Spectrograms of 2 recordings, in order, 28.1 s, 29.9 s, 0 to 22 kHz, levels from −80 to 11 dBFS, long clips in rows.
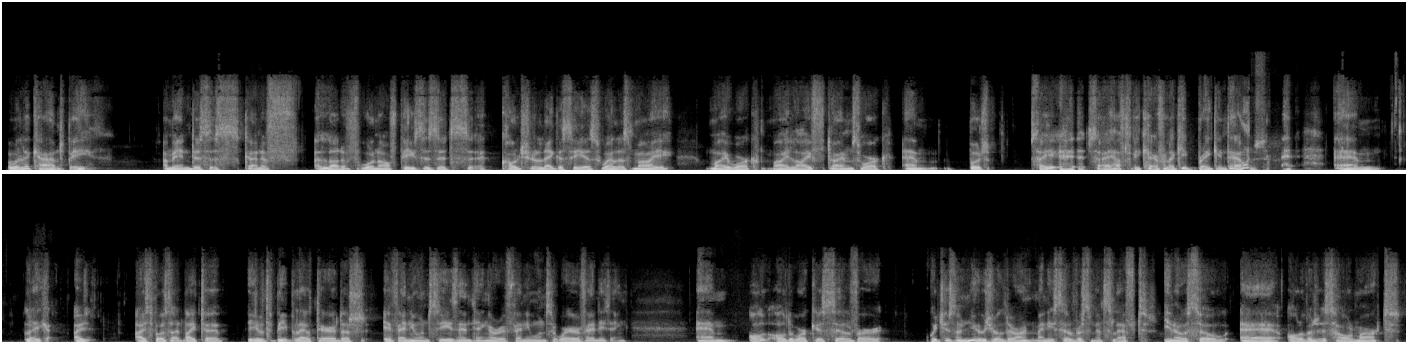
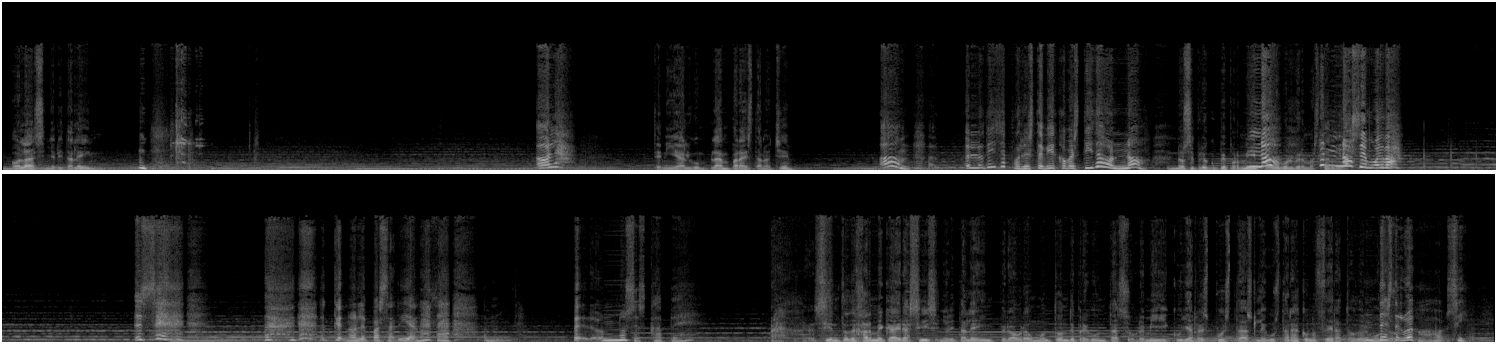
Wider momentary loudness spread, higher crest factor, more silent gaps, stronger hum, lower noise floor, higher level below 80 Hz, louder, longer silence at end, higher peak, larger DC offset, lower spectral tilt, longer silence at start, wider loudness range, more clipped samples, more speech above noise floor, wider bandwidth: second, 7 LU vs 20 LU; second, 16 dB vs 22 dB; neither; neither; first, -56 dBFS vs -51 dBFS; first, -50 dBFS vs -64 dBFS; first, -17 LUFS vs -31 LUFS; about the same, 0.05 s vs 0 s; first, 0 dBFS vs -10 dBFS; neither; about the same, -5.5 dB/octave vs -4.5 dB/octave; about the same, 0.05 s vs 0 s; second, 2 LU vs 9 LU; neither; first, 40 dB vs 21 dB; second, 13 kHz vs 17 kHz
